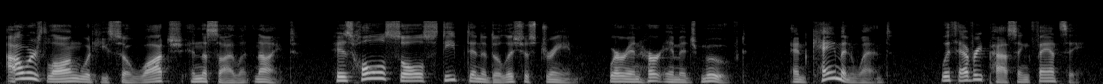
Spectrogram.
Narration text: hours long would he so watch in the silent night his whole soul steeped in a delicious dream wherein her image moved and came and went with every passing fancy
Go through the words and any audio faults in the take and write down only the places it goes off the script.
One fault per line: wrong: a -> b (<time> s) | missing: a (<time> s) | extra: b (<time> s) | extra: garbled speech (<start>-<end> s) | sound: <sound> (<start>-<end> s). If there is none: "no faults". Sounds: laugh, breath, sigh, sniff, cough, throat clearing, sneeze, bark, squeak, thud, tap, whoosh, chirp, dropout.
no faults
